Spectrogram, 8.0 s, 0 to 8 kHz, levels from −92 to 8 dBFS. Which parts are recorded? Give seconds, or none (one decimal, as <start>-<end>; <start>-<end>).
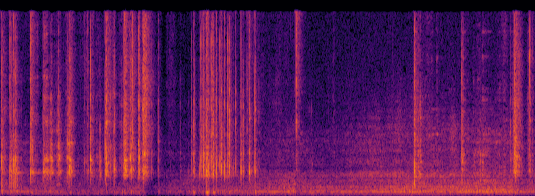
0.0-8.0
